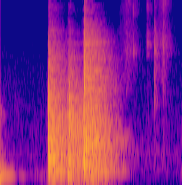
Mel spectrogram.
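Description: A chef's knife set down on a cutting board: two sharp knocks about half a second apart, each followed by a brief metallic ringing that fades away.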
